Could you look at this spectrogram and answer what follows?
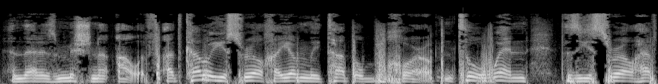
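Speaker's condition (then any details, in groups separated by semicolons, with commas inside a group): No condition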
